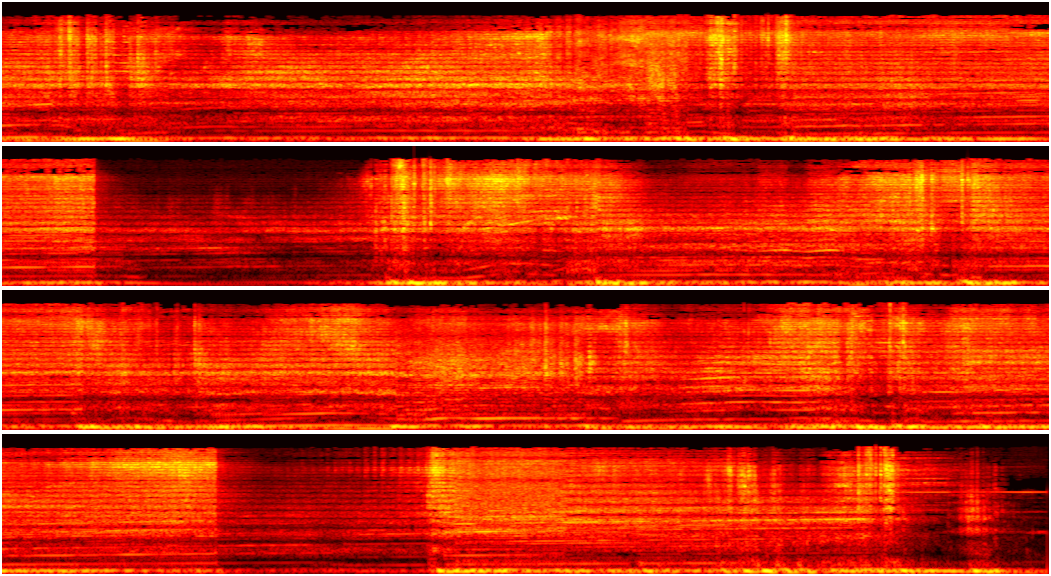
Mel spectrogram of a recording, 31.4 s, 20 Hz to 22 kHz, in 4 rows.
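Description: A car commercial soundtrack played at full volume through an Oxa Yoi Akareddo 601 2.1 speaker system: a car engine revs up in repeated rising glides over heavy bass and music. The sound drops away briefly about nine seconds in and again near twenty-five seconds in.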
